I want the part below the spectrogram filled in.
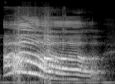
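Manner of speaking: high, loud imitated anime scream, laughing through it; laughing mock shriek. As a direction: belt out a silly shriek while cracking up. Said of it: "Haru was like".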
